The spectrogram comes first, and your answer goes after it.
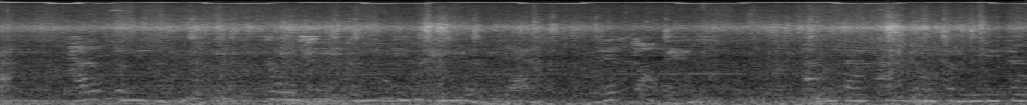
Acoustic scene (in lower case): bus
